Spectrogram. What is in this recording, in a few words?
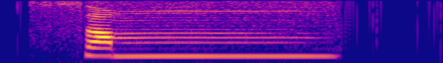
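"sam3", Cantonese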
